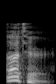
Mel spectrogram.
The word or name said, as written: utter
